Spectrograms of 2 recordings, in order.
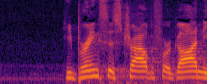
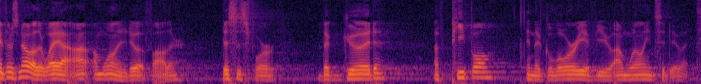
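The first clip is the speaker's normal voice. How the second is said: quiet surrender; 6 semitones lower, 8 dB quieter than usual. Acted. Jesus yielding to the Father.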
